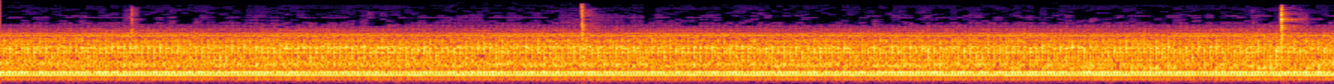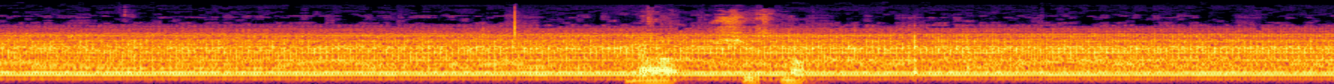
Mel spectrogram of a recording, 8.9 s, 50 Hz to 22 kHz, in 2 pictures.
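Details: Early-1950s HMV Little Nipper Mark II valve radio after a failed repair attempt: only steady mains hum, no stations or tuning noise; local oscillator dead, owner suspects the oscillator coil.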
